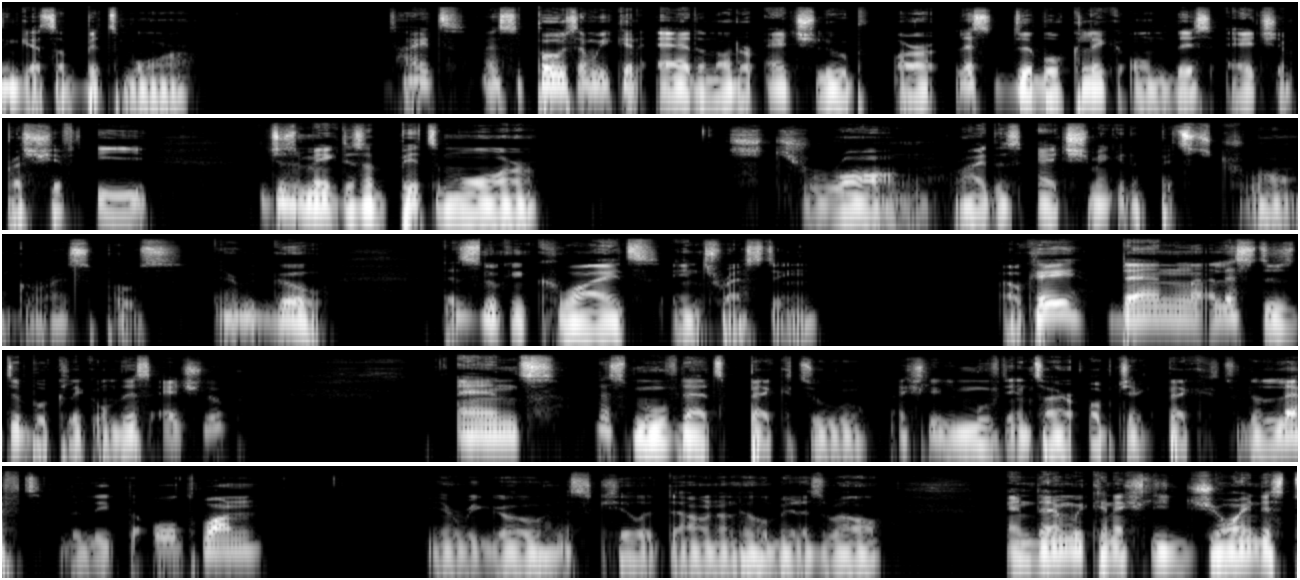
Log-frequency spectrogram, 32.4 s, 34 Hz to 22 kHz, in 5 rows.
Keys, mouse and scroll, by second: 0.5 click, 0.7 click, 1.1 s, 2.1 middle click, 2.6 shift+middle click, 2.8 middle click, 3.4 ctrl+r, 4.7 2, 5.0 click, 6.5 shift+e, 12.9 Tab, 13.0 middle click, 13.7 shift+middle click, 14.9 middle click, 15.8 middle click, 16.2 Tab, 16.8 3, 17.2 middle click, 17.9 2, 18.0 click, 18.6 middle click, 19.4 click, 20.5 KP_1, 21.8 shift+middle click, 23.6 Tab, 24.0 g, 26.4 Delete, 27.2 g, 28.7 s, 29.7 g, 30.5 shift+middle click, 30.8 middle click, 31.5 shift+middle click, 31.9 click, 32.2 middle click.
